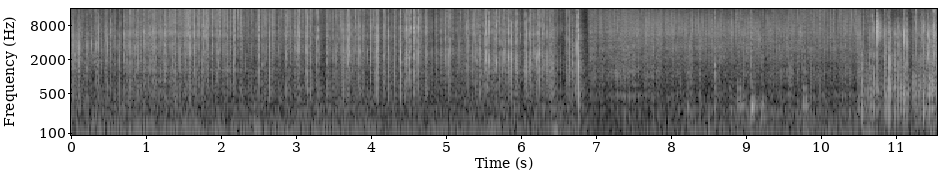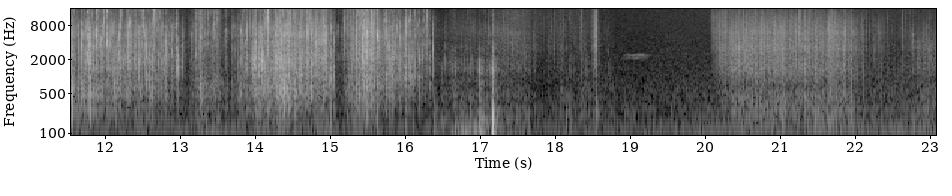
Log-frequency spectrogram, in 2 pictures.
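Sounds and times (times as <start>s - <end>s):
slime squished by hand: 0.0s - 7.0s, 7.9s - 18.6s.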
